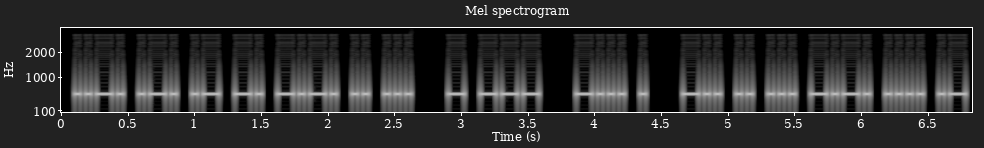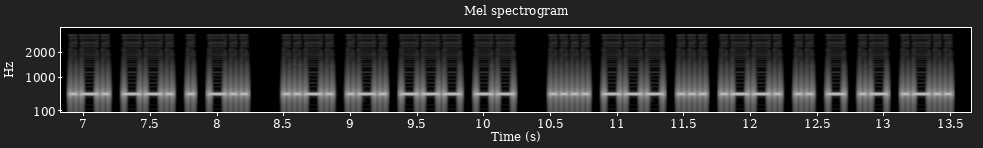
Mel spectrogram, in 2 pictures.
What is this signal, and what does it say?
Morse code, heard as a keyed tone, about 30 wpm, 550 Hz. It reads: FRANCIS TO BE DISCHARGED FROM HOSPITAL
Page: news headlines in morse code at 30 wpm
